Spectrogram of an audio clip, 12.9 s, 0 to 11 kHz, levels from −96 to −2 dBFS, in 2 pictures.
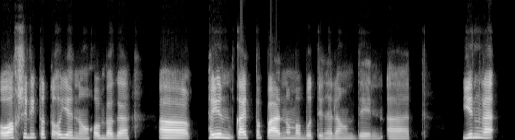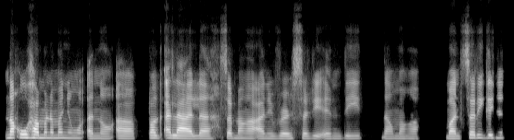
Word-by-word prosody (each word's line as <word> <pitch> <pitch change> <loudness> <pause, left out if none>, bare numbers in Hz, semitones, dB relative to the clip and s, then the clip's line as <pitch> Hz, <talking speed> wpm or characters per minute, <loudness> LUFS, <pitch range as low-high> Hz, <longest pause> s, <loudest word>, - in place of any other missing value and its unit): O, 200 +1 +6
actually 255 +4 +3
totoo 250 -1 -2
'yan, 220 -4 0
'no? 180 0 -5
Kumbaga, 195 0 0 0.4
ah, 205 -1 +7 0.3
ayun 235 -2 +5
kahit 225 0 +5
papano, 205 -3 +4
mabuti 190 -1 -6
na 185 0 -7
lang 185 0 -7
din 175 0 -7
at 180 -1 -4 0.7
'yon 250 +2 +2
nga 220 -1 +6 0.3
nakuha 230 0 +4
mo 220 - -3
naman 215 +1 -5
'yong 200 -1 -10
ano, 180 -1 -6
ah, 185 -1 -2 0.2
pag-alala 190 -3 +3
sa 195 -1 -4
mga 185 -1 -4
anniversary 180 0 -7
and 180 0 -13
date 185 +1 -11 0.2
ng 180 0 -10
mga 180 0 -13 0.4
monthsary, 185 +5 -1
ganyan. 210 -1 -3
195 Hz, 155 wpm, -19 LUFS, 185-215 Hz, 0.7 s, ah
